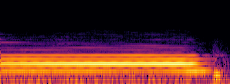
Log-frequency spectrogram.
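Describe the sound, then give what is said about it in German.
A ship's foghorn sounds one long, steady, deep blast that holds for about two seconds before cutting off, loud and resonant, with no talking over it. “hört ihr da, man hört auch immer wieder das Nebelhorn.”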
